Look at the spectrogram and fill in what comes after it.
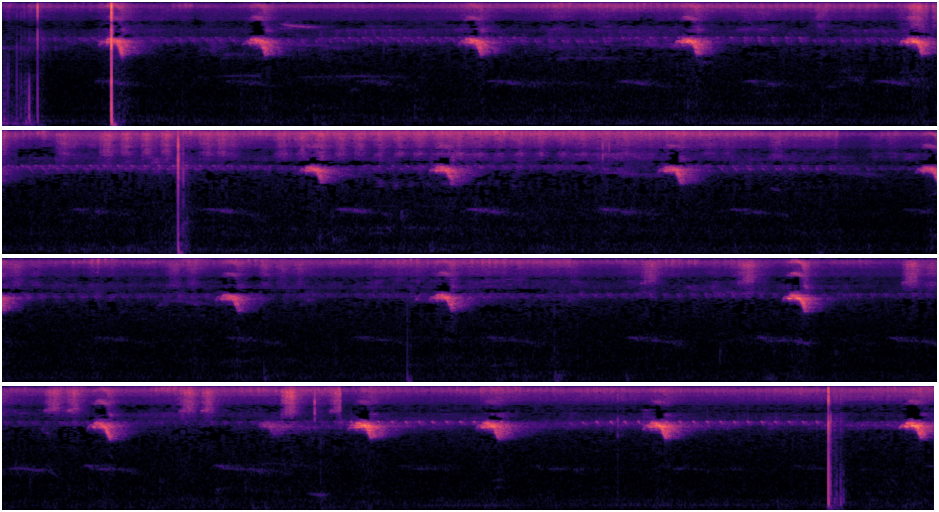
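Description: A bird repeats a short, high call about every one and a half to two seconds, over a steady high insect buzz and fainter, lower chirps. A few sharp clicks, the loudest about a second in.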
